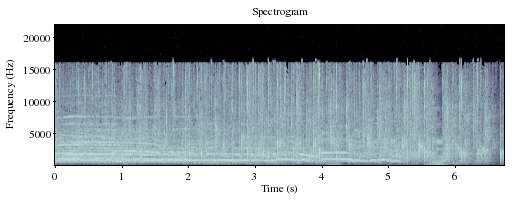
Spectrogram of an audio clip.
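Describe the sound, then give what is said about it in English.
A live stage-show audience cheering, whooping and applauding, with loud sustained crowd noise and high shouted whoops that thin out and fade toward the end. “I'm speaking to you on the 23rd of March at a Wooden Overcoats live show. And if you don't believe me, here's a live audience.”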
